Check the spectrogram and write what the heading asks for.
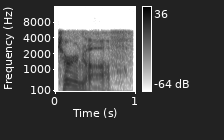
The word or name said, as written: turnoff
